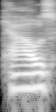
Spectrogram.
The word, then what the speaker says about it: Coues: Some people call it cows because I think the person who found was actually his name was pronounced cows. Oh, really? But like the Americans that we are, we butchered it and call it Coues deer now, so it's fine.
